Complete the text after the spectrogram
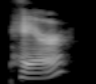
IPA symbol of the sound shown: ɛr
